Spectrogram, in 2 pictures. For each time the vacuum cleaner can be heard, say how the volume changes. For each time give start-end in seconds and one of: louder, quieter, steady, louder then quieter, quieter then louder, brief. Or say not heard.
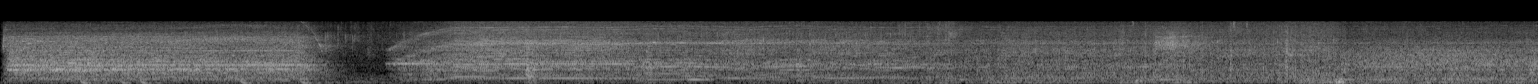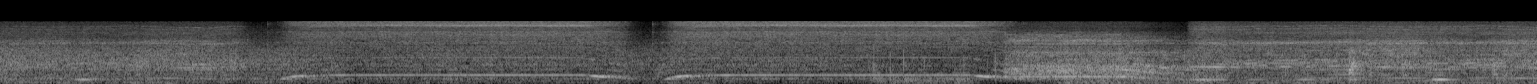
0.0-30.7 quieter then louder.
